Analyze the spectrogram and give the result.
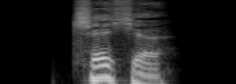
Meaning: Czech (man from the Czech Republic)
- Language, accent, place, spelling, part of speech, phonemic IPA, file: German, Germany, Berlin, Tscheche, noun, /ˈt͡ʃɛçə/, De-Tscheche.ogg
